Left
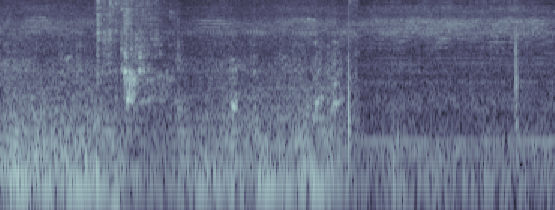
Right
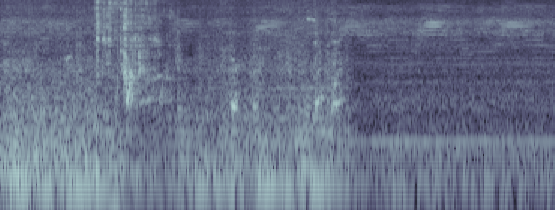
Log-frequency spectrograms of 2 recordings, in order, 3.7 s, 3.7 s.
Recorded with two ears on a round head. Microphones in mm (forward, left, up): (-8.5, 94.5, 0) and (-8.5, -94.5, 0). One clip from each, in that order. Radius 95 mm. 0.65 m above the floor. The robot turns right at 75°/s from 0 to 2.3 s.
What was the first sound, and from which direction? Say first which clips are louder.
A splash: right 3 dB; 105° right.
